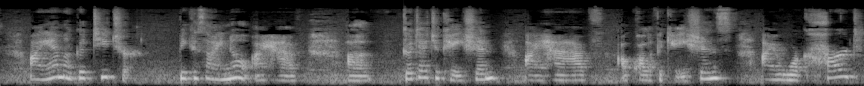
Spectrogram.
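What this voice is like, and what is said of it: Non-native Chinese accent in English. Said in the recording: “my accent ... you have accent, because you're non native speaker, because you're from China”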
